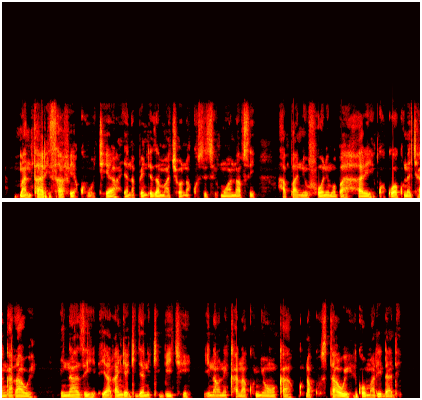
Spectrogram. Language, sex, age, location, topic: Swahili, male, 18-24, Mombasa, agriculture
